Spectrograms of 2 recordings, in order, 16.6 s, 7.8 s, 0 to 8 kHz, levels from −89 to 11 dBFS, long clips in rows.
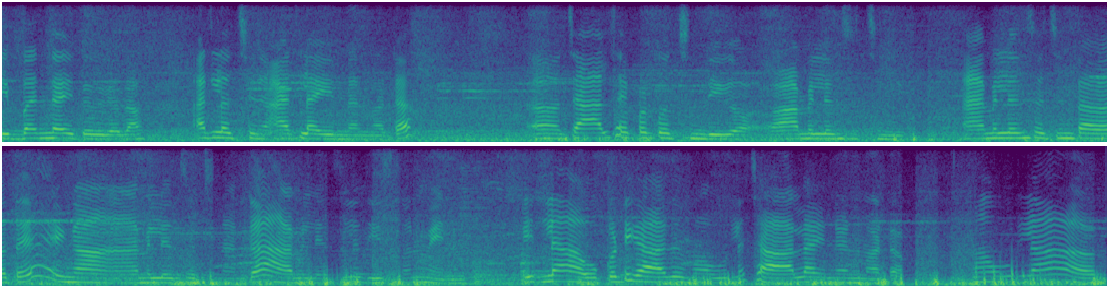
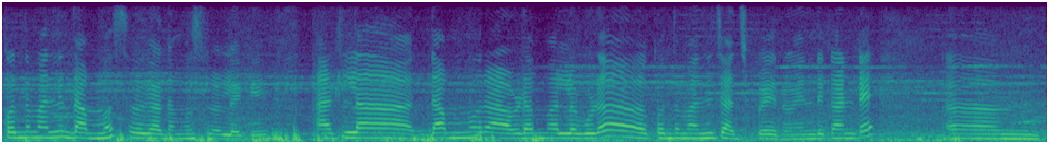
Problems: constant background noise, background conversations at intervals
